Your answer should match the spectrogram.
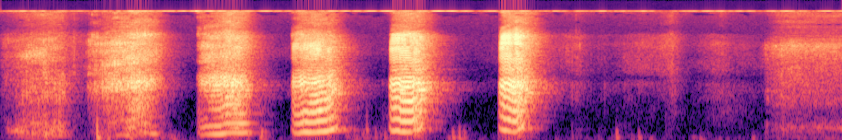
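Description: A high-pitched voice making a run of six short, loud vocal sounds about half a second apart, the first one quieter.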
